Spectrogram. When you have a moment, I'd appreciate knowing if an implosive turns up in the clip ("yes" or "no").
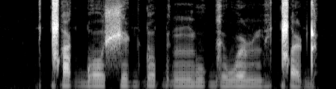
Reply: yes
